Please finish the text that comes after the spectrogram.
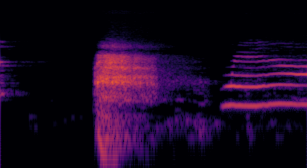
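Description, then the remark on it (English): A breathy, sigh-like burst, then after a short pause a cat lets out a drawn-out, steady meow, fairly loud, with no talking. “Oh, what's the matter, Freddy? Oh. Cat?”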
